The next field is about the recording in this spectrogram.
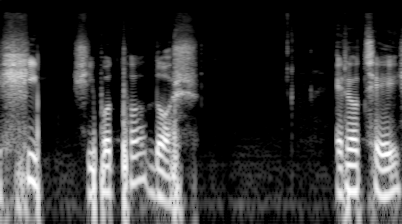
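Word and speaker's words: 십: শেষেরটা হচ্ছে তালেবশ্য রসিকার নিচে আছে প উচ্চারণ হবে শিপ শিপ অর্থ 10 এটা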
